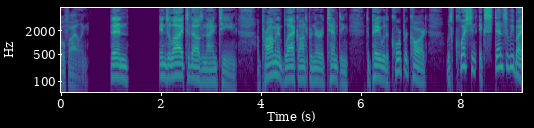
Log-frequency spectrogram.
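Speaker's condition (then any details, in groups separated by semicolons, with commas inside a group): No condition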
